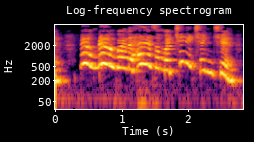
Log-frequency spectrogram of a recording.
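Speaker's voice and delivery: high, squeaky little-pig voice; defiant little pig. Acted. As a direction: squeal it out like a tiny piglet.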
